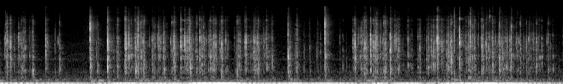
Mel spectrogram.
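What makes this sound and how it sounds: Fingertips tap the plastic keycaps of a backlit chiclet computer keyboard while typing, producing a steady stream of quick, light clicks with irregular timing. Each tap is a short bright tick over a constant low hum.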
